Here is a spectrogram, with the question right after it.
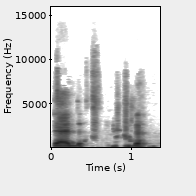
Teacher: make sure you release the D at the end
